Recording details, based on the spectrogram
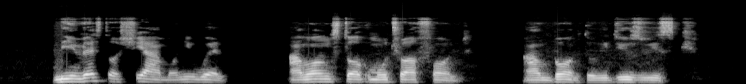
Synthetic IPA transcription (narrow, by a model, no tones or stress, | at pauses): diĩnvɛstɔʃɛamɔniwɛl | amɔ̃ŋstɔkmut͡ʃualfɔ̃nd | ãnbɔ̃ntoɹidjus̬ɹisk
